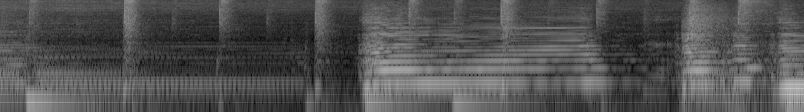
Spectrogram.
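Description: Jazz recording: saxophone and double bass with drums, with a long held note entering about two seconds in over bass notes and cymbal strokes.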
